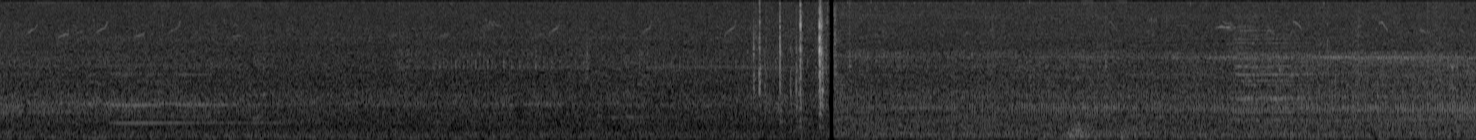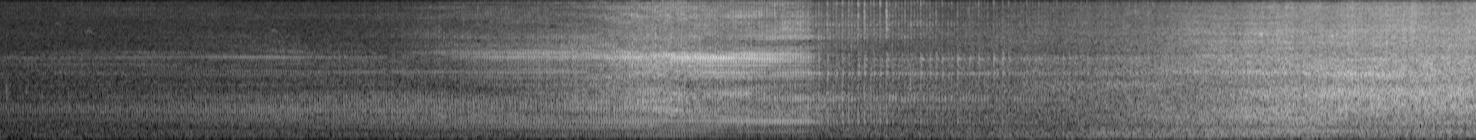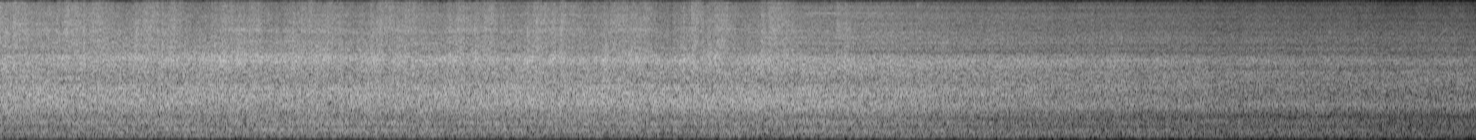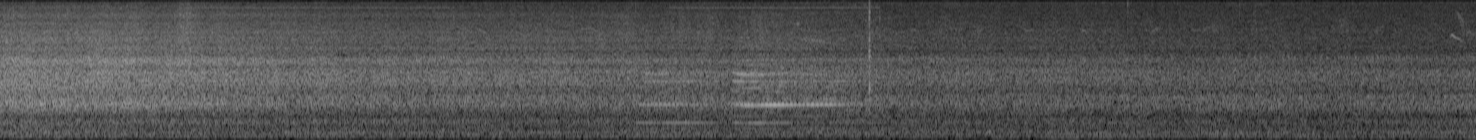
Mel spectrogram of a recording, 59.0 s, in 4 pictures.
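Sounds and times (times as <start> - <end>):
locomotive approaching: 0.0 - 59.0
wheels rushing on rail: 0.0 - 59.0
train horn: 1.0 - 2.7, 12.2 - 15.3, 16.6 - 26.3, 50.4 - 53.2.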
